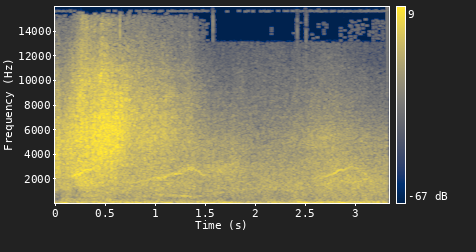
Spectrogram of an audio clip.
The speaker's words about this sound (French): Donc le problème, c'est que le gaz n'avait aucun moyen de sortir de la mine d'État. Et donc, il y a eu une explosion.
